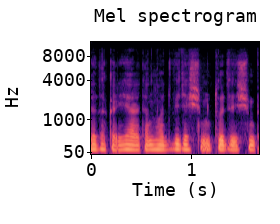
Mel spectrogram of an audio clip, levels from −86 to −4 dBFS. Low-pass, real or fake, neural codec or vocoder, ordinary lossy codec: 9.9 kHz; real; none; MP3, 64 kbps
